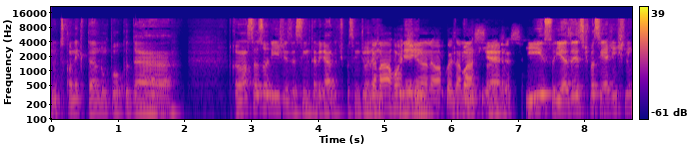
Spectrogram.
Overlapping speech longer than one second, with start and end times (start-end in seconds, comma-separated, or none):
4.7-7.1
